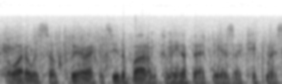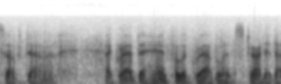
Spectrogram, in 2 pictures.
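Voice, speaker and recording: Noticeable background noise accompanies very fast speech in an American accent with ordinary pitch variation. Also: man, very deep, low pitch for a man. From New York City. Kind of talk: old-time radio drama, first-person narration and dialogue.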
